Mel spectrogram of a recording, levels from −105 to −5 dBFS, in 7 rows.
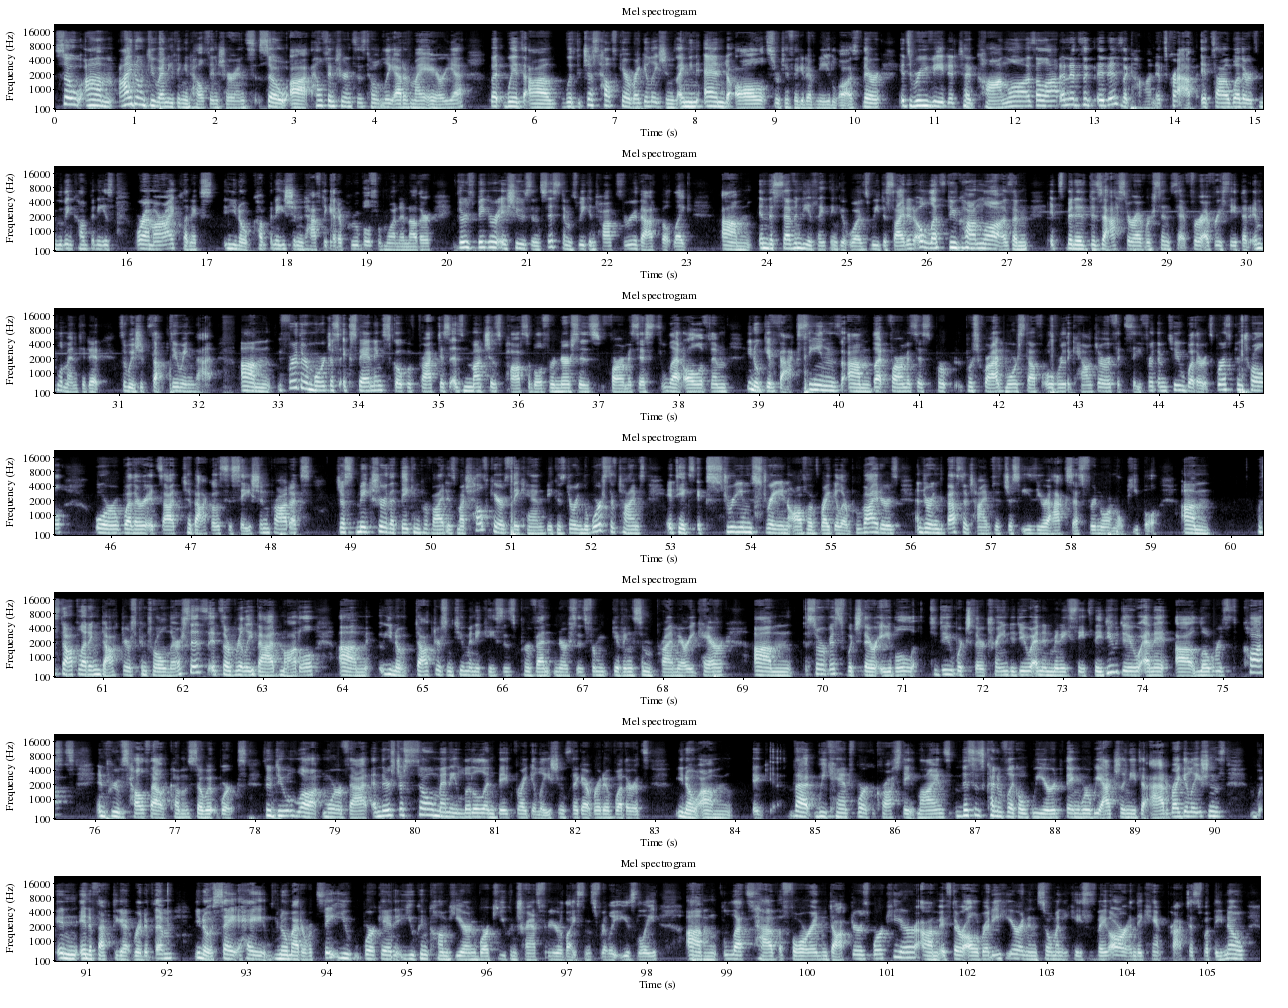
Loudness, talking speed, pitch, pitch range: -19 LUFS, 210 wpm, 180 Hz, 165-200 Hz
